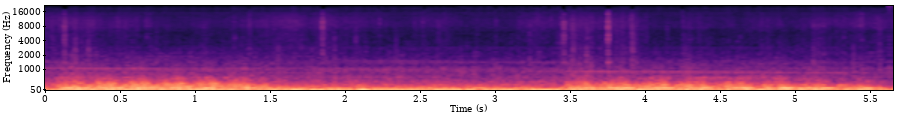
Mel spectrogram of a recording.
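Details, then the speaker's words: 2008 Subaru Outback while driving: deep rumbling grinding growl rising with speed, worse on left turns; badly worn front wheel bearing, replaced. "when you turn left grind's really bad i'm just gonna stop at the stop sign and go back home okay"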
